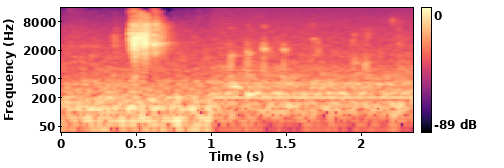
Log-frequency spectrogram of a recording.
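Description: One short, breathy exhale just after swallowing a sip from a glass bottle, then a few faint small mouth clicks.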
